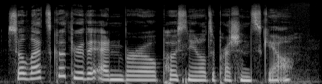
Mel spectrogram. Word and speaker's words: Edinburgh: Now, this scale is from Great Britain, so it's pronounced like Edinburgh versus Edinburgh. So for any of my Pittsburgh people, this is pronounced like the town of Edinburgh in PA, which borough is actually spelled borough, unlike this one.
